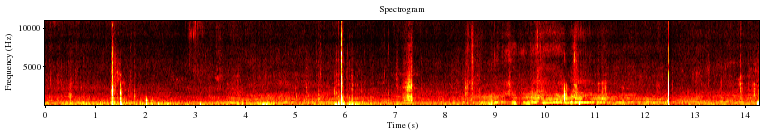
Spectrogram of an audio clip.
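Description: Honeybees hum steadily in a dense, low drone at an open beehive during an inspection, with scattered sharp clicks and knocks from handling the frames. No one speaks.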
